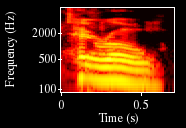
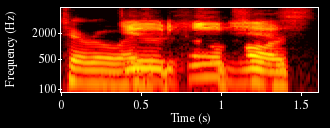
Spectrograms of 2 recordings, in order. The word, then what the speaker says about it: Tarot: yeah I saw that the Taro excuse me pronounced Tarot he ripped out a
